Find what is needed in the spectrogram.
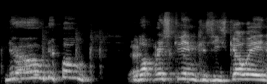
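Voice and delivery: high, frantic fan protest; panicked fans. Retold or imitated. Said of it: "people were like".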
